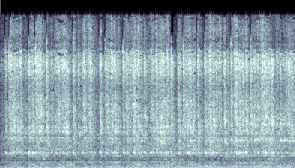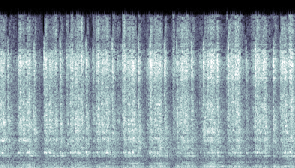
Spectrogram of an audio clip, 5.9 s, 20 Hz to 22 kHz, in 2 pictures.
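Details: LS-swapped Oldsmobile Cutlass, fuel injected, in for a no-start, after cold air intake work: loud, steady V8 rumble swelling and easing as it's blipped, no misses or knocks; runs clean again.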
